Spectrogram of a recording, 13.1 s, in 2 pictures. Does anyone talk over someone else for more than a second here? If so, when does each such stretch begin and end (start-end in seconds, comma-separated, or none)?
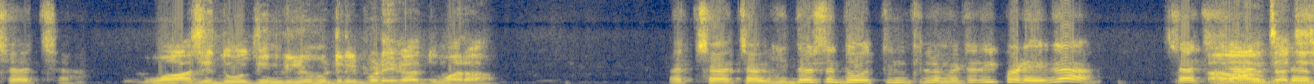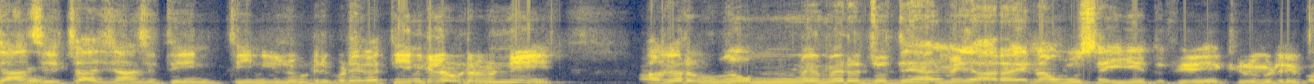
none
